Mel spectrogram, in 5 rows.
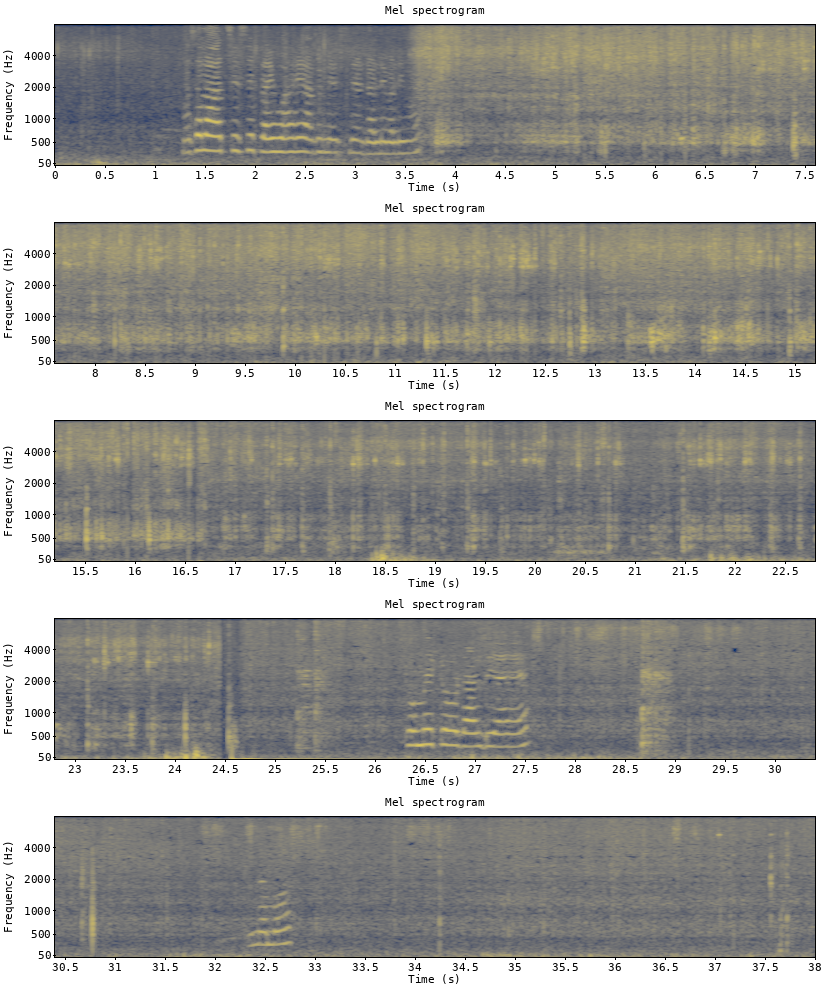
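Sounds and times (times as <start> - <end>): food sizzling in oil: 0.0 - 38.0
metal spatula clicking and scraping: 3.6 - 24.5.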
